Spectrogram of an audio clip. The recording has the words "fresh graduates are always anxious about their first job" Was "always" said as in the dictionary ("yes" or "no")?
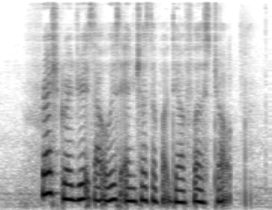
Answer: no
